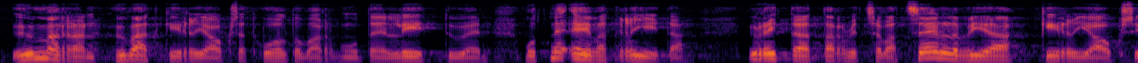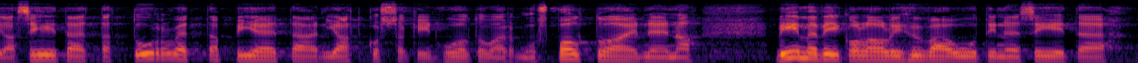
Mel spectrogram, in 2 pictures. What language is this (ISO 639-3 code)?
fin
